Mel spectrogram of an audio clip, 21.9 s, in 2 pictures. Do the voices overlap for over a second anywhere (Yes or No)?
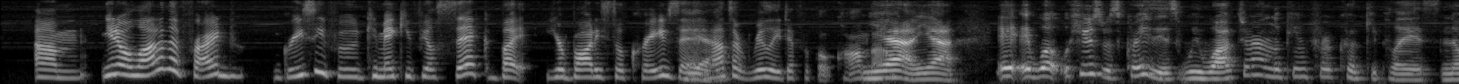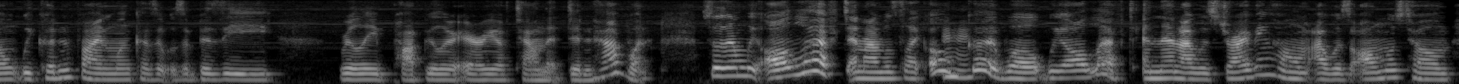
No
